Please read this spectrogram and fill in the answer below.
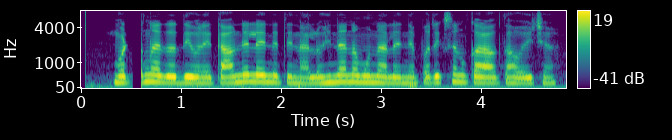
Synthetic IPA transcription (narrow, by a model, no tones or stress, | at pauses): məʈəknad̪əɾd̪ionit̪aʋneləjnet̪enaloɦinanəmunaləjnepəɾikʃəɳkəɾaʋt̪aɦojt͡ʃʰe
